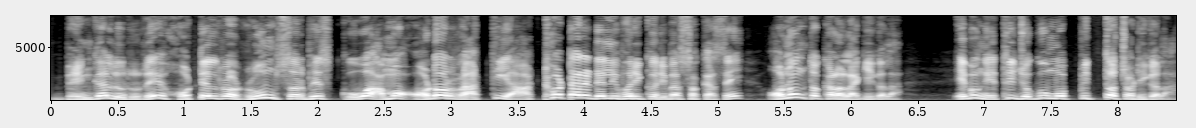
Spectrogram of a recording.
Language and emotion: Odia, angry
